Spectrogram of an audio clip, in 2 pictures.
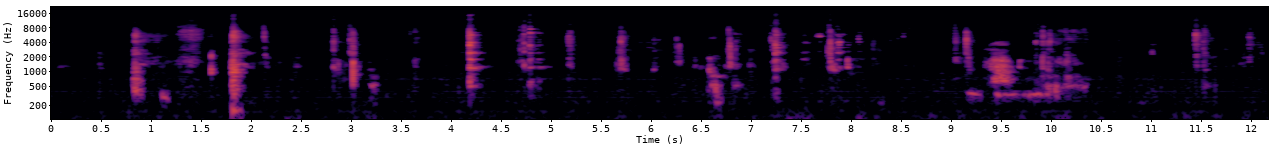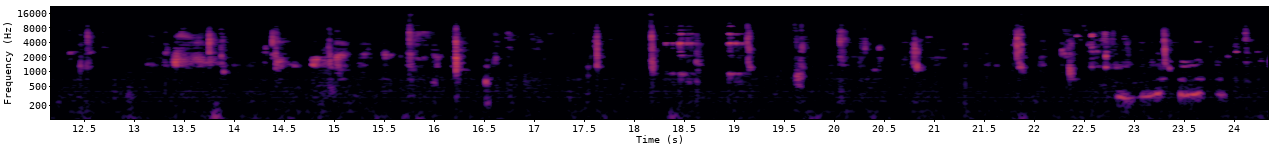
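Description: People chewing mouthfuls of pani puri (golgappa), the crisp fried puri shells giving many irregular, sharp crunches and clicks, with a few longer wet chewing sounds in between.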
